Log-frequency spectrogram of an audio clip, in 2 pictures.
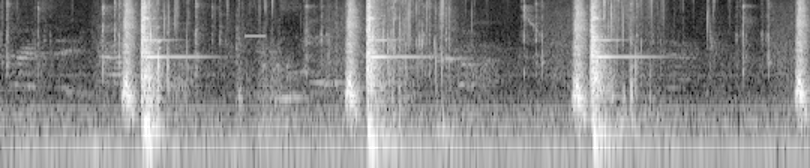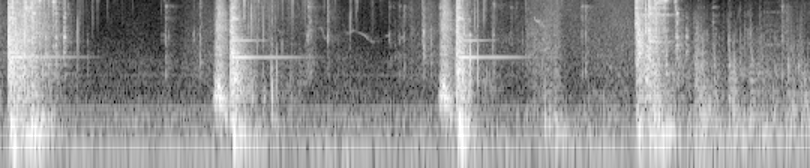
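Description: A metal hammer strikes a wall in slow, even blows.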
